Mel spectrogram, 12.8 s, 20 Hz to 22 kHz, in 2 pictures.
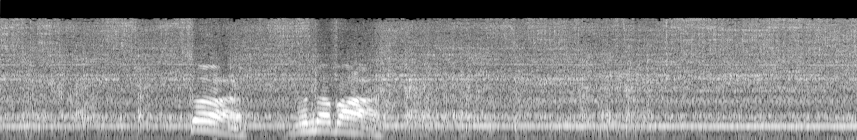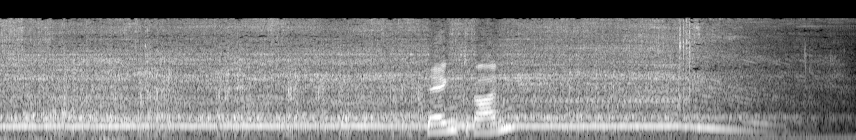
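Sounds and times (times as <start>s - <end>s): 
electric mixer whipping cream on a higher speed setting: 0.0s - 12.8s
speech: 1.4s - 3.2s, 9.6s - 10.4s.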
